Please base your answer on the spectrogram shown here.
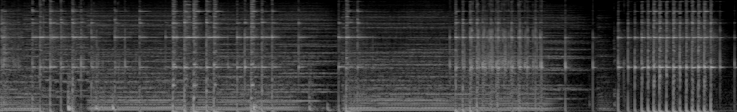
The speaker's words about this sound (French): on a sonné à sa porte. Elle va ouvrir.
